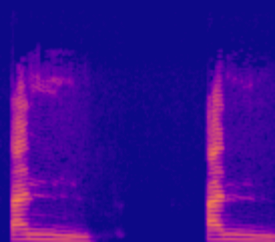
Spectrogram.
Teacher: अब नून की आवाज भी नाक में जा रही है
